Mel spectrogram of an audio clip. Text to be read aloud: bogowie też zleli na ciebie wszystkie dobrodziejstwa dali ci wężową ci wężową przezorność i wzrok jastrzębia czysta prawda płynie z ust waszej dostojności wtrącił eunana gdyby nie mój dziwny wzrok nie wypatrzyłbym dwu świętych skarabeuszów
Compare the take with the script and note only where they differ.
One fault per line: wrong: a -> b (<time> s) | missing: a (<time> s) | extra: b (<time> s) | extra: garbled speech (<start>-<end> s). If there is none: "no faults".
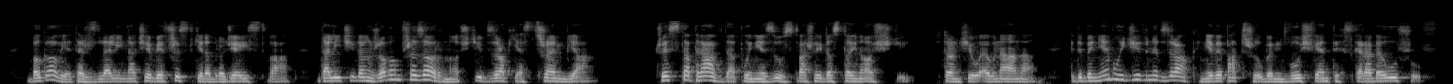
missing: ci wężową (4.0 s)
